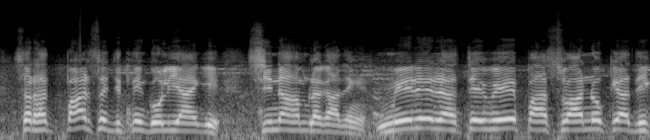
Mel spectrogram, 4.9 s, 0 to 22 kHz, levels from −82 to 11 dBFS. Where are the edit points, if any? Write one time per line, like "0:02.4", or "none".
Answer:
0:02.8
